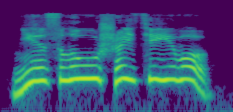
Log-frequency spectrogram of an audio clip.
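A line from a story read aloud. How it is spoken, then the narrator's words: Shouting. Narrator (Russian): закричал Кирчом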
